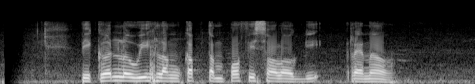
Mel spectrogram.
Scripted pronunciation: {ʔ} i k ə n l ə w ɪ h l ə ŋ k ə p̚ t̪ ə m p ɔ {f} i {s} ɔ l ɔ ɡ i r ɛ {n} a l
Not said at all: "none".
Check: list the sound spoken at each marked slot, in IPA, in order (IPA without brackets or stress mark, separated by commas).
p, f, s, n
